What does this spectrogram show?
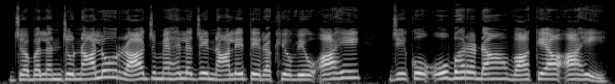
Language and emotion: Sindhi, neutral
